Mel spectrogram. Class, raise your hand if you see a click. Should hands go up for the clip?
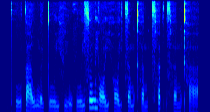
no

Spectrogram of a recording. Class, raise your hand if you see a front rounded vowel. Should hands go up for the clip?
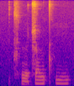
no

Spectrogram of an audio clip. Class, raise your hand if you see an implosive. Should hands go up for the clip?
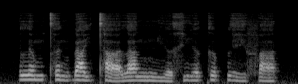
yes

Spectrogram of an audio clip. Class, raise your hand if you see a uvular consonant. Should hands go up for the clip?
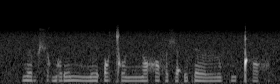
yes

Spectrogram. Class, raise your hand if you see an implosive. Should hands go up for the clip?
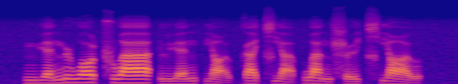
no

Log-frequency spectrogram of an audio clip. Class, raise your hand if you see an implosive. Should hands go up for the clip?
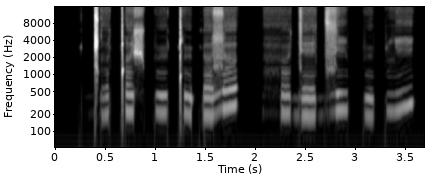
no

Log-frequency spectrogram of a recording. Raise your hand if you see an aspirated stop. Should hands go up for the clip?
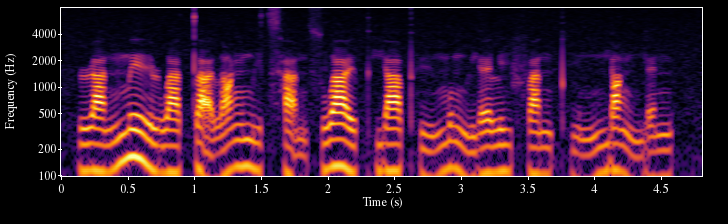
yes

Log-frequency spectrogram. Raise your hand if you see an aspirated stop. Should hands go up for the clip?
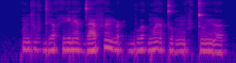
no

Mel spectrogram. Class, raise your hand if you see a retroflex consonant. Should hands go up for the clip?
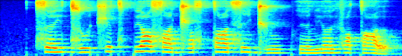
no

